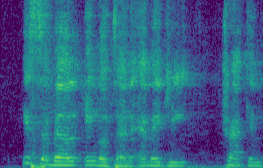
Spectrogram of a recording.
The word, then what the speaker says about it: Isabel: My name is pronounced Isabel. Isabel. No, Isabel.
